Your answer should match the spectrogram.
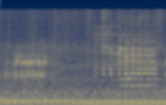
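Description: Sheep bleating twice: a short call, then a longer, wavering one, over a steady low hum.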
